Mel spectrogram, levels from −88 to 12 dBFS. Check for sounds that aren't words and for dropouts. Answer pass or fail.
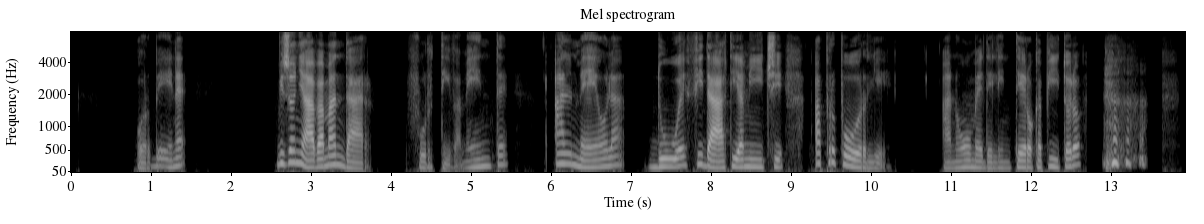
fail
